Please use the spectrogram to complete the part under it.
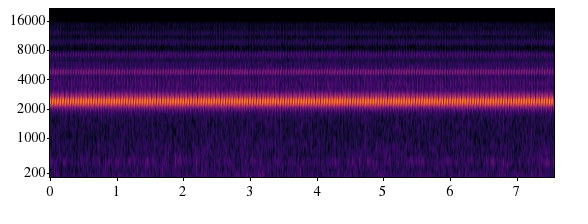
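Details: Several lacewings vibrating their wings at night, around 10 pm on 8 November 2021, make a steady, high-pitched buzzing trill much like a tree frog.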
